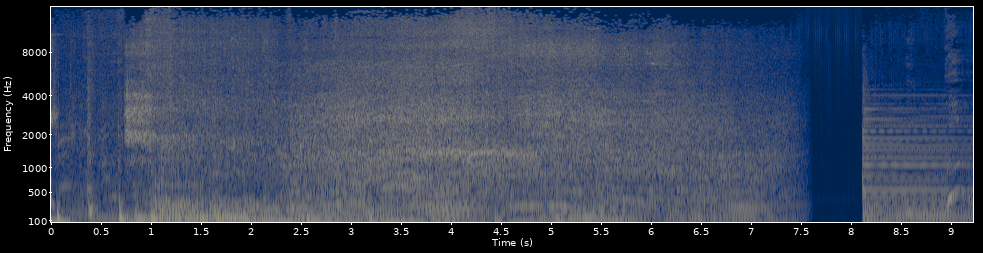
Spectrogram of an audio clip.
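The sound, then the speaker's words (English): A sports car engine revs hard and loud, and tires squeal and skid over a roaring, surging engine note whose pitch swings up and down. After about seven seconds the sound cuts to brief silence, then the engine noise returns. “Driving around town in my sexy sports car.”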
